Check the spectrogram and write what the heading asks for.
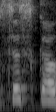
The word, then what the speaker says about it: Sysco: Cisco, you might have heard of Cisco. This one is SYSCO. There's another one that's spelled sort of similar, SICO, but this one's Cisco, SYSCO.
